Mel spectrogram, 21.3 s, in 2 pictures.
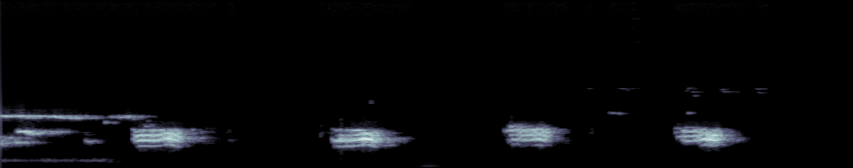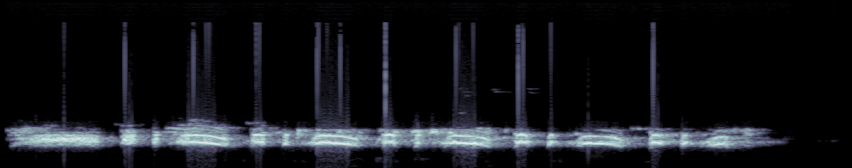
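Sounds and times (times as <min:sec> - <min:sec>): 
pigeon cooing: 0:00.0 - 0:02.6, 0:04.1 - 0:05.0, 0:06.3 - 0:07.1, 0:08.4 - 0:09.3, 0:10.8 - 0:20.4.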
